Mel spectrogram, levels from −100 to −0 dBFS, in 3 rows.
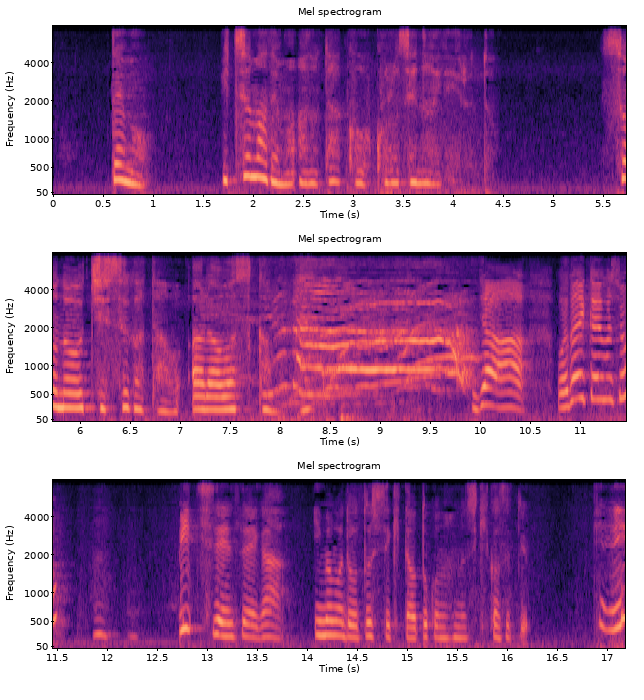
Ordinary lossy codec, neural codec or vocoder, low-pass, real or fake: none; none; 7.2 kHz; real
